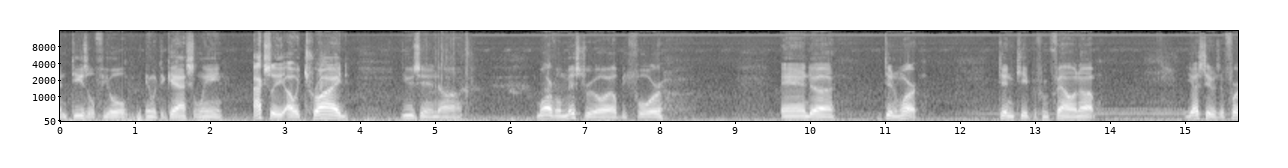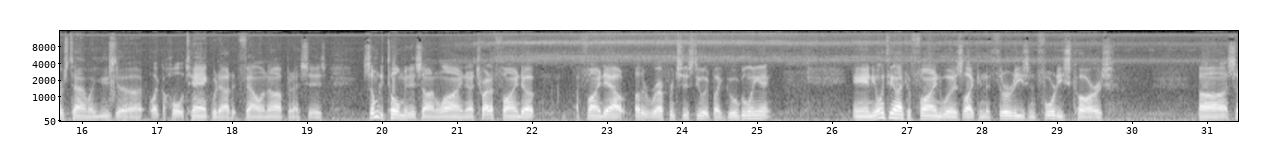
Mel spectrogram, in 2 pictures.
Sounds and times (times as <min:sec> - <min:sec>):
Speech: 0:00.0 - 0:03.9, 0:04.6 - 0:05.4, 0:06.4 - 0:08.1, 0:09.6 - 0:10.4, 0:11.0 - 0:11.5, 0:12.5 - 0:13.8, 0:15.0 - 0:25.2, 0:26.3 - 0:29.8, 0:30.9 - 0:31.4.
